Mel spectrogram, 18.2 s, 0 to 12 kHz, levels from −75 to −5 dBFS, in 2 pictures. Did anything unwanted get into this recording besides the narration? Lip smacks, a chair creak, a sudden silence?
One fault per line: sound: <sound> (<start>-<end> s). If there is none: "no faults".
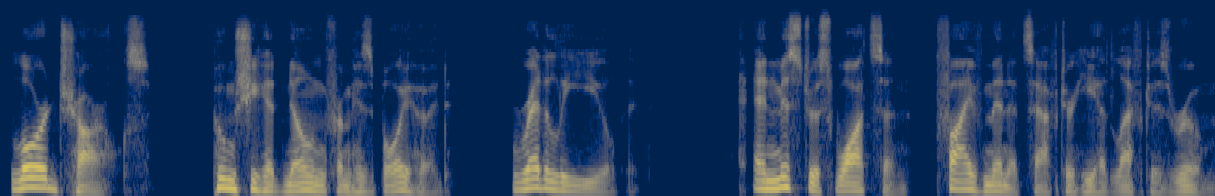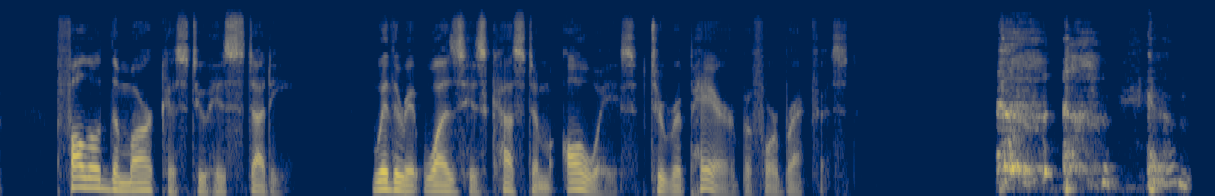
sound: cough (16.6-18.1 s)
